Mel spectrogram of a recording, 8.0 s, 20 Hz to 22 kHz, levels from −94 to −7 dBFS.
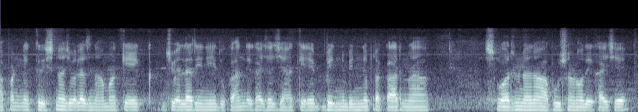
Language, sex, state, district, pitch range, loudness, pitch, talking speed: Gujarati, male, Gujarat, Valsad, 110-115 Hz, -17 LUFS, 110 Hz, 145 wpm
